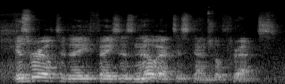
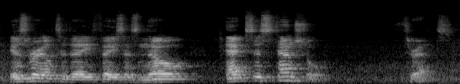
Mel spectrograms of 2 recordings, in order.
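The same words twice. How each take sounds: First: It is said in his normal speaking voice. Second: It is said in a radio-announcer voice.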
